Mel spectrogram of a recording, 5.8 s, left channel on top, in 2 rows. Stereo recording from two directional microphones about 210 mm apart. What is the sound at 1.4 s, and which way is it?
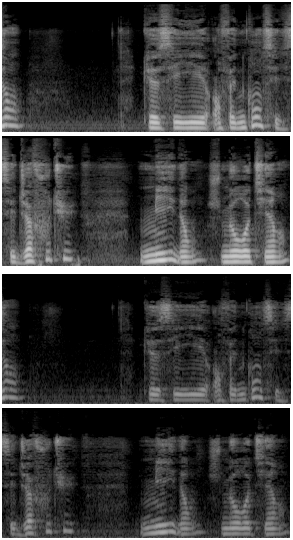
Speech, 40° left (ahead or behind).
